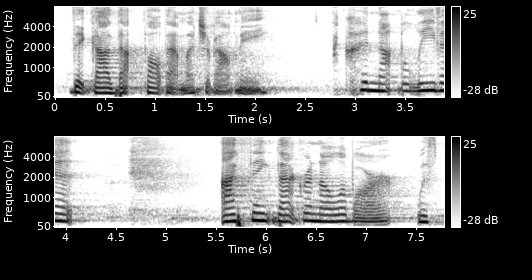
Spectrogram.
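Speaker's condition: Cleft lip and palate, severe

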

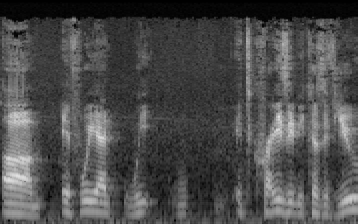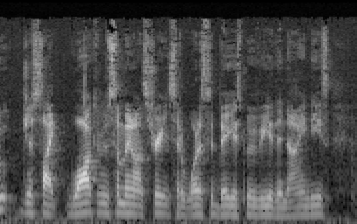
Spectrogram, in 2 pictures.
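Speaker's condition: No condition

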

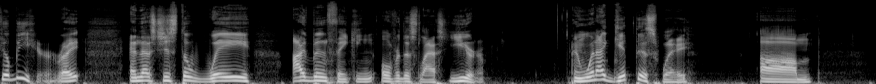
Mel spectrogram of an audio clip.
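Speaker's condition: Cleft palate; congenital cleft palate

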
